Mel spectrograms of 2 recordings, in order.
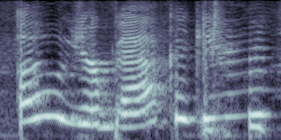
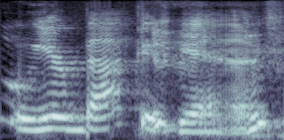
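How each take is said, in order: First: High-pitched questioning lilt, rising at the end; mock surprise. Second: Understated stern remark, near usual pitch; mildly stern. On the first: Retold greeting to repeat trick-or-treater. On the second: Retold or imitated. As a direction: retell it with a touch of sternness. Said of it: "I did sternly say".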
